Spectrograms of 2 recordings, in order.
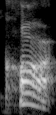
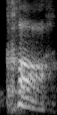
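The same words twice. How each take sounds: First: The final R is clearly sounded. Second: The final R is dropped, Chicago style.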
